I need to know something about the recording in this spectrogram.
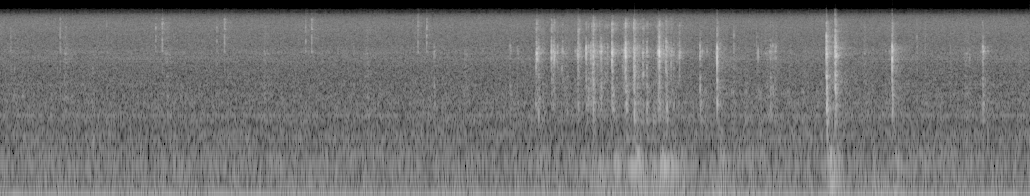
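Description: Computer keyboard typing: a quick run of keystrokes about halfway through, then a few single key presses, over a steady low background hum.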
